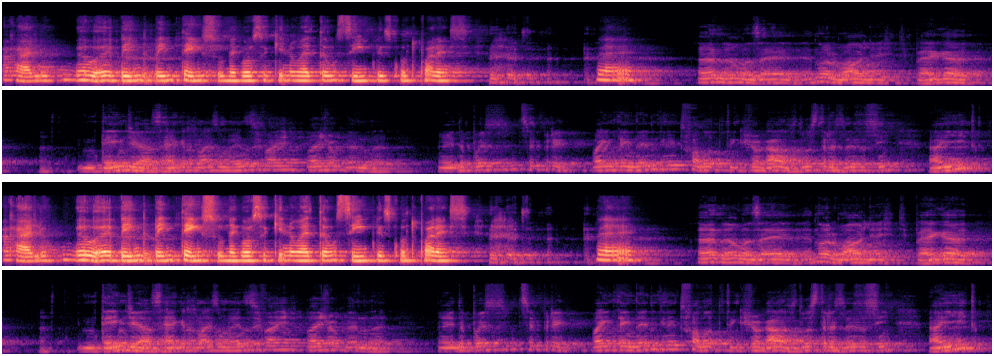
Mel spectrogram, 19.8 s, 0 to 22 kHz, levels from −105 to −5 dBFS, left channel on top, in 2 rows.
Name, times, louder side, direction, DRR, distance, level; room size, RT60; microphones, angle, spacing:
voice 1, 0.0-4.6 5.9-6.4, right 2 dB, 75° right, 0.9 m, -23 dB
voice 2, 1.1-2.0 4.2-4.3 4.9-6.3 6.9-9.7 10.6-13.7 14.3-19.6, right 1 dB, 30° right, 3.2 m, -41 dB
29.0 x 27.0 x 7.0 m
head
